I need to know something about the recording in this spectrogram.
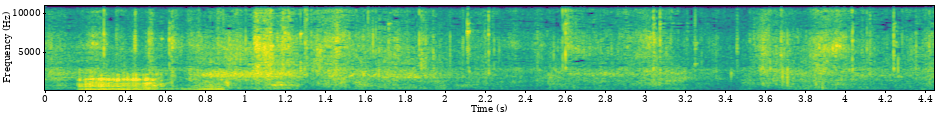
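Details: Kangal dog during chest-bump training sessions, playing roughly with a sibling: one harsh, growling bark lasting about half a second, followed by steady outdoor hiss with faint distant voices.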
